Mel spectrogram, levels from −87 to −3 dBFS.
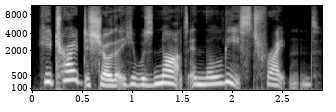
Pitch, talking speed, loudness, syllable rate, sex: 220 Hz, 250 wpm, -16 LUFS, 5.0 syllables/s, female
